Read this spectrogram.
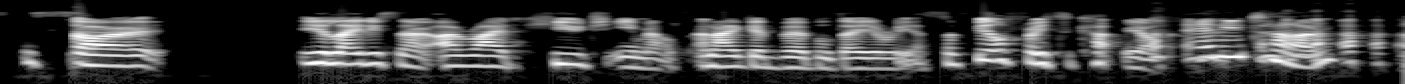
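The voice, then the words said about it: Polish accent. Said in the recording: “she has a really fun accent... you're from Poland, and now you live in Australia”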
